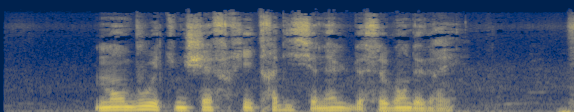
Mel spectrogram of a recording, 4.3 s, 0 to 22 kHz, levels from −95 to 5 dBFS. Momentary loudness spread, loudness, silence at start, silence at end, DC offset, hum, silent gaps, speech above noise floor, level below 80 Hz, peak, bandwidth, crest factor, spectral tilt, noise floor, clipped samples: 9 LU; -14 LUFS; 0.7 s; 0 s; under 0.1%; none; none; 36 dB; -32 dBFS; 0 dBFS; 14.5 kHz; 16 dB; -4.5 dB/octave; -50 dBFS; under 0.1%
